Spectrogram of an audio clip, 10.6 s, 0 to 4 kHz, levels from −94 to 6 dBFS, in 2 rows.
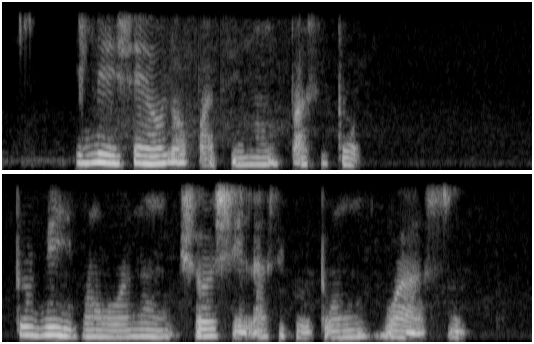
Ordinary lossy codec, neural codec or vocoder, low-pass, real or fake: none; vocoder, 22.05 kHz, 80 mel bands, WaveNeXt; 3.6 kHz; fake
